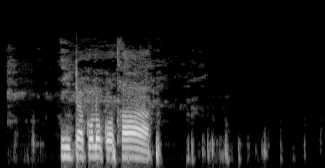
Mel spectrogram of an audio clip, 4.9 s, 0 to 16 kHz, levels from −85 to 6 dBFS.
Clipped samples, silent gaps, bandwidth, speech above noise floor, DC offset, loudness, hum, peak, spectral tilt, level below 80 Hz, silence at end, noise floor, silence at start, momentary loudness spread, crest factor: under 0.1%; none; 7.4 kHz; 51 dB; under 0.1%; -14 LUFS; none; -2 dBFS; -8 dB/octave; -60 dBFS; 1.45 s; -64 dBFS; 0.9 s; 11 LU; 16 dB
